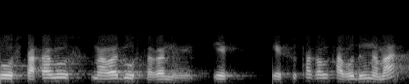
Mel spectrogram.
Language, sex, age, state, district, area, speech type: Bodo, male, 45-60, Assam, Chirang, rural, conversation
